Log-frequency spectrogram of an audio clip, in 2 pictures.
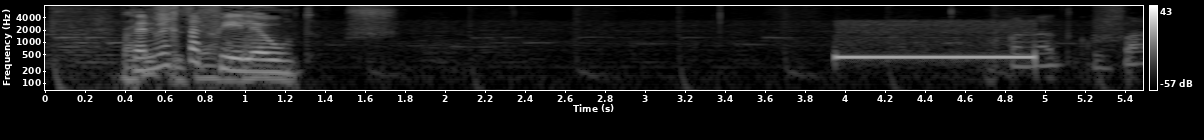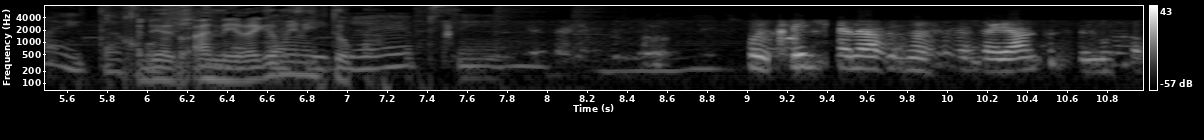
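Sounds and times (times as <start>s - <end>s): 
speech: 0.4s - 1.8s, 5.3s - 10.9s
telephone tone as a line is opened for a live on-air call: 4.0s - 5.0s.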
